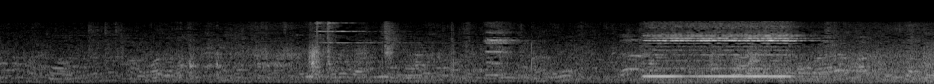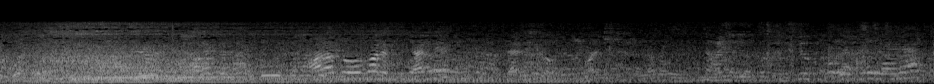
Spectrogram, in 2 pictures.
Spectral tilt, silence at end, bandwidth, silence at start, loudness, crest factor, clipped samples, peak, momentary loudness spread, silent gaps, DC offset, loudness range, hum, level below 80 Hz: -3.5 dB/octave; 0 s; 8 kHz; 0 s; -25 LUFS; 22 dB; under 0.1%; -6 dBFS; 23 LU; none; under 0.1%; 17 LU; none; -58 dBFS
